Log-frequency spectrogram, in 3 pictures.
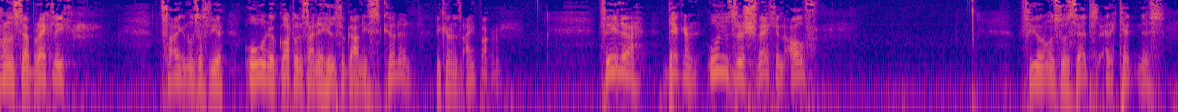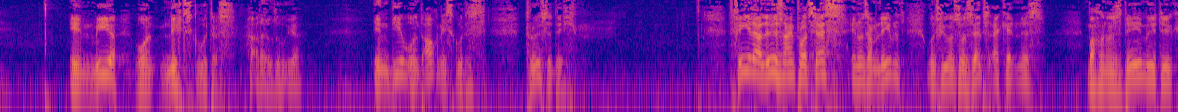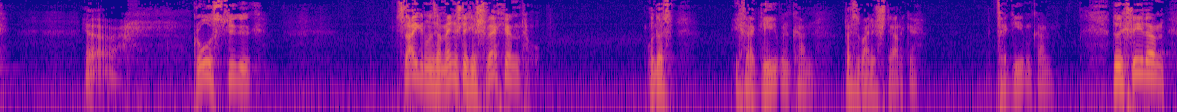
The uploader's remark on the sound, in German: im Gemeinde-Zentrum in Berlin aufgenommen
